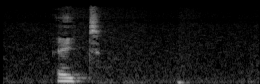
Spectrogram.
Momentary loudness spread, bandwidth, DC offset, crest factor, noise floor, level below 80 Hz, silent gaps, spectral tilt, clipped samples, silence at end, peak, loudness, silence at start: 24 LU; 16.5 kHz; under 0.1%; 20 dB; -51 dBFS; -54 dBFS; none; -4 dB/octave; under 0.1%; 0.75 s; -8 dBFS; -24 LUFS; 0.55 s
